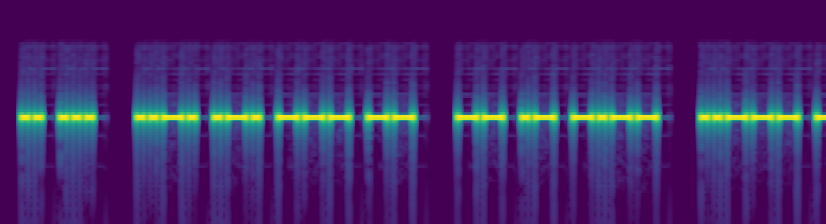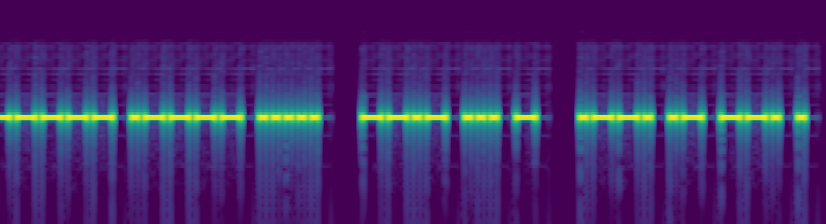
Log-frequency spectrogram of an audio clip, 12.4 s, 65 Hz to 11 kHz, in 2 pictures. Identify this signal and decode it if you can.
Morse code, heard as a keyed tone, about 25 wpm, 750 Hz. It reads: IS FROM MAY 2015 QST PAGE
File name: Archive / 25 WPM / 25WPM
